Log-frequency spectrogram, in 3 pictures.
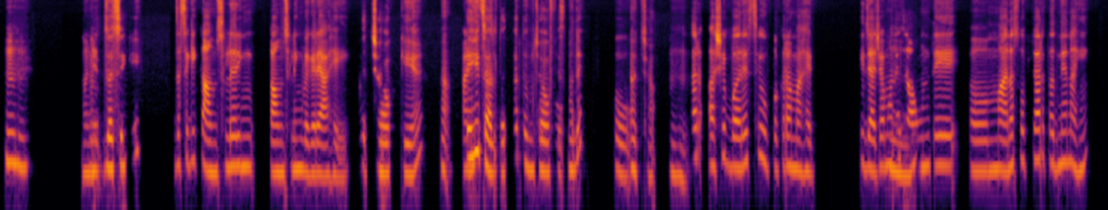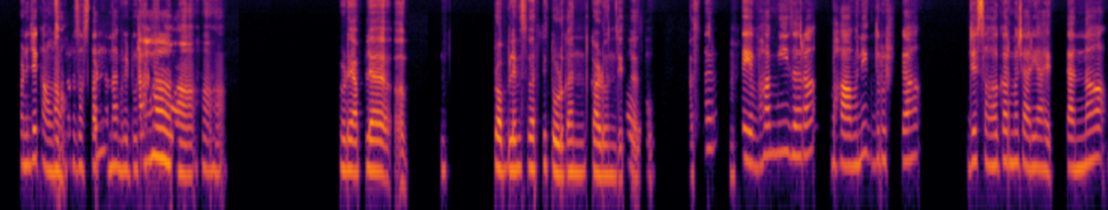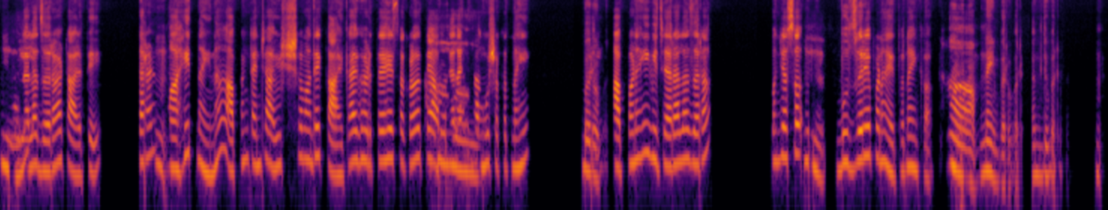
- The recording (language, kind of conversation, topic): Marathi, podcast, मदत करताना तुम्ही स्वतःच्या मर्यादा कशा ठरवता?
- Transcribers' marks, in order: static; distorted speech; in English: "काउंसलिंग"; other background noise; tapping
